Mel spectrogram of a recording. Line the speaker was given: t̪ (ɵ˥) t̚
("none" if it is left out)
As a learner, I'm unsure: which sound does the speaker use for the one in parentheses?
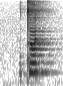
ɵ˥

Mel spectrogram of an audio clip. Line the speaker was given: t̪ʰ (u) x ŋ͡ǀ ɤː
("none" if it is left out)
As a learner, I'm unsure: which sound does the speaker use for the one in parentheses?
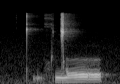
ṵ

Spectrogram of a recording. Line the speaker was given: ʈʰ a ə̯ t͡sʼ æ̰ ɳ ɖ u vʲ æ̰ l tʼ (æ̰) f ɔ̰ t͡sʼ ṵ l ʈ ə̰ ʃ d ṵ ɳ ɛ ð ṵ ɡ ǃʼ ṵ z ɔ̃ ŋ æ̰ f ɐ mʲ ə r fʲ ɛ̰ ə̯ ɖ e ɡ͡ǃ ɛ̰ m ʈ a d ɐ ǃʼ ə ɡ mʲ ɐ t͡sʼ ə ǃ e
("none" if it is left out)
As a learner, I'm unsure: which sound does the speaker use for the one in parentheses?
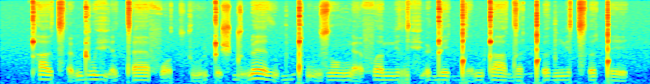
æ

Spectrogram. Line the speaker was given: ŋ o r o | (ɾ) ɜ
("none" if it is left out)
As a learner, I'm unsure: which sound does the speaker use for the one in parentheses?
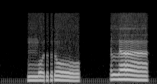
l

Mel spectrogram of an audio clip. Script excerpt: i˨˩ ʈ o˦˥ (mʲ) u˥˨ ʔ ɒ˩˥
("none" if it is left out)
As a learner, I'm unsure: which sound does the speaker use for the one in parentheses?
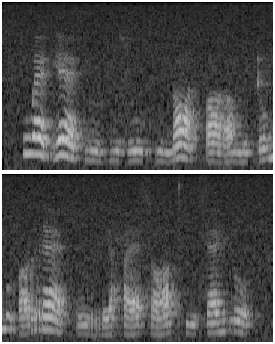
m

